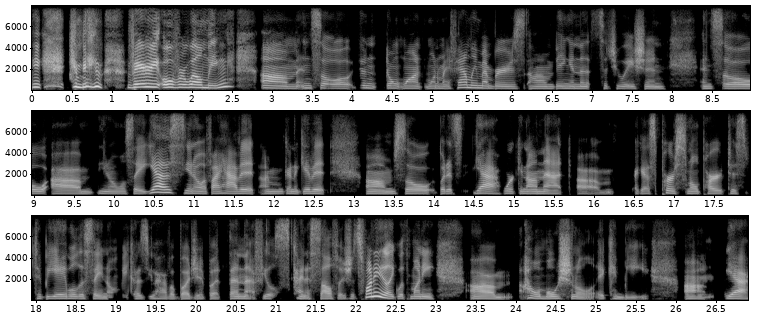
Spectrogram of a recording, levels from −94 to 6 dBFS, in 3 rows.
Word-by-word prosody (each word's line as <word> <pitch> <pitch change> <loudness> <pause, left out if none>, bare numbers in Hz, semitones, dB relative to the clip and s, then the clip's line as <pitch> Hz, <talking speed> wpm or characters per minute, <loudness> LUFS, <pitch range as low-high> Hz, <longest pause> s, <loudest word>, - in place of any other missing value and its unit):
it 300 +5 +4
can 310 -3 +9
be 340 +2 +10 0.3
very 295 +1 +11
overwhelming, 265 +1 +5 0.4
um, 195 -4 +1
and 210 +2 -9
so, 190 -2 -5
don 220 -2 -10
don't 200 -2 -9
want 200 -1 -5
one 195 +1 -12
of 190 - -11
my 170 - -10
family 240 +3 -5
members, 190 -3 -5
um, 180 -2 -9
being 195 0 -8
in 185 -1 -8
that 175 -1 -9
situation, 165 -4 -7 0.4
and 190 0 -9
so, 175 -2 -4
um, 155 -1 -3
you 185 -2 -12
know, 160 - -10
we'll 160 +1 -12
say, 160 -1 -5
yes, 260 - +1
you 200 - -5
know, 185 -2 -5
if 170 - -10
I 180 0 +1
have 180 -2 0
it, 175 -3 0
I'm 170 0 -10
gonna 175 -3 -8
give 180 +2 -5
it, 170 -2 -1 0.5
um, 160 -2 -4
so 165 -2 -4
but 180 -1 -6
it's 170 - -8
yeah 195 -5 +1
working 190 -2 -7
on 170 0 -2
that, 155 -2 0 0.2
um, - - -8 0.3
I - - -13
guess, 165 0 -6
personal 190 -4 -4
part, 160 -2 -2
to 170 - -11
s 150 - -12
to 175 -2 -12
be 175 +2 -5
able 185 0 -3
to 170 - -5
say 160 -1 -4
no, 145 - -9
because 155 -2 -11
you 155 - -12
have 150 -1 -10
a 135 - -9
budget, 150 0 -6
but 155 - -8
then 170 0 -2
that 160 - -4
feels 165 -3 -9
kinda 170 -6 -4
selfish. 155 0 -3
It's 165 - -5
funny, 330 +2 +7
like 185 -6 +3
with 170 - -8
money, 170 -5 -2 0.4
um, 155 -4 0 0.2
how 200 -5 -4
emotional 165 -2 0
it 155 - -7
can 150 -4 -9
be, 135 0 -14 0.4
um 155 -1 0 0.3
yeah. 185 -7 +2
180 Hz, 185 wpm, -22 LUFS, 160-195 Hz, 0.5 s, very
